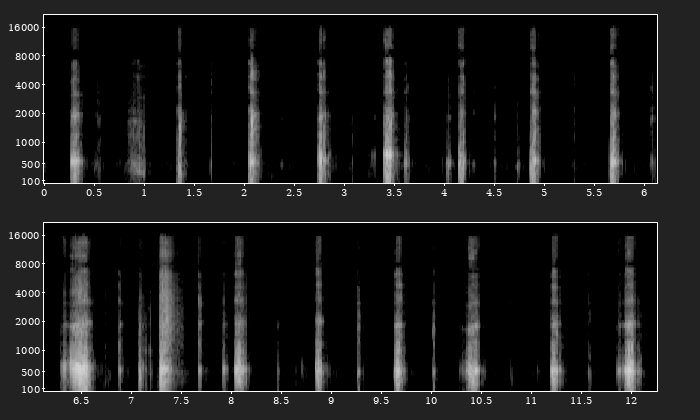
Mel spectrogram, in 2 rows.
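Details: Male who won't stop burping: repeated short, gulping belch-like bursts, roughly 77 a minute and irregular, in a quiet room; repeated burping.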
